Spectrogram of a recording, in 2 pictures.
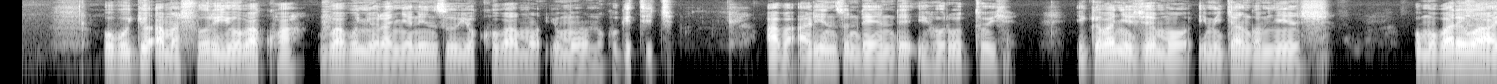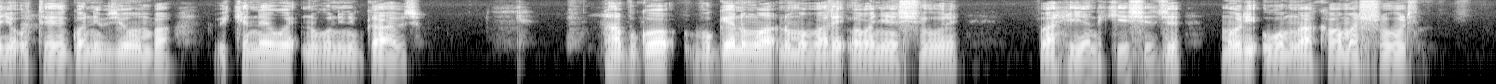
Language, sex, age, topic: Kinyarwanda, male, 25-35, education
